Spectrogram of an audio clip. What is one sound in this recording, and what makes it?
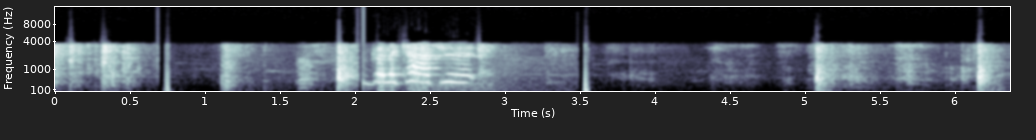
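A cardboard box taps and rustles in a hand.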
